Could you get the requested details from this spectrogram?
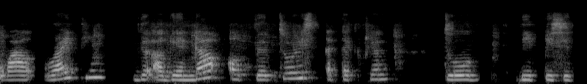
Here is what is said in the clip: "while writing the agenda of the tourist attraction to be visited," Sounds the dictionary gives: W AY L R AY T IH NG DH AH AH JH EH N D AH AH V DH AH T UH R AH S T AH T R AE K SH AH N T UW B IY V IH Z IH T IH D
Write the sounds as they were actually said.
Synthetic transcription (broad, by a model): W AY L R AY T IH NG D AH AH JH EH N D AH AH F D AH T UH R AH S T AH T EH K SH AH N T UW B IY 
